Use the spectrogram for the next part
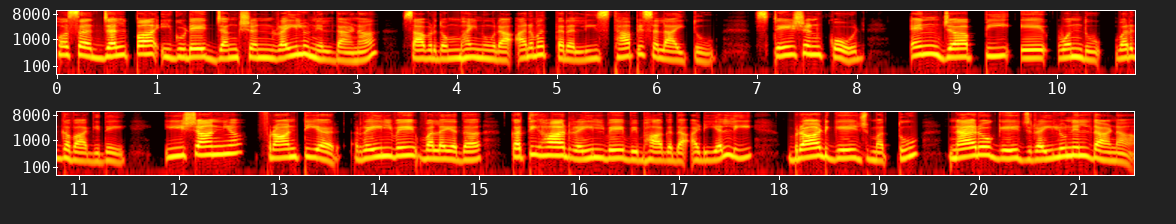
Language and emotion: Kannada, neutral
